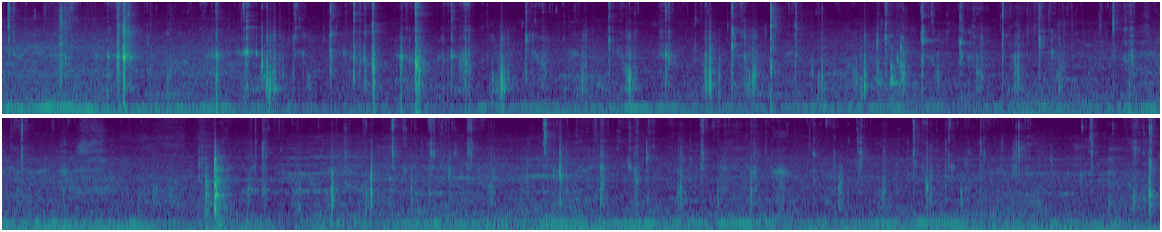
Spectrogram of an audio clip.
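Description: Close-up chewing and mouth sounds of a man eating beef curry and rice by hand: a steady run of irregular wet clicks, with two sharper ones, about a second and a half in and a little past the middle, over a steady low hum.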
